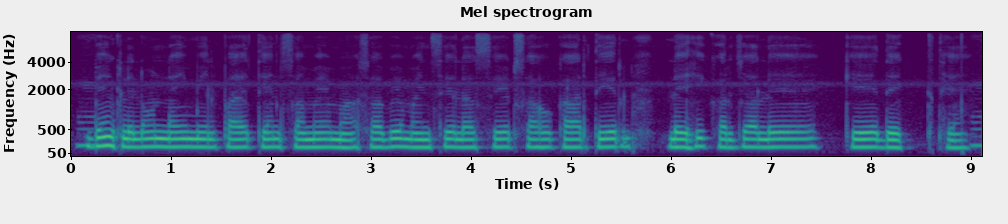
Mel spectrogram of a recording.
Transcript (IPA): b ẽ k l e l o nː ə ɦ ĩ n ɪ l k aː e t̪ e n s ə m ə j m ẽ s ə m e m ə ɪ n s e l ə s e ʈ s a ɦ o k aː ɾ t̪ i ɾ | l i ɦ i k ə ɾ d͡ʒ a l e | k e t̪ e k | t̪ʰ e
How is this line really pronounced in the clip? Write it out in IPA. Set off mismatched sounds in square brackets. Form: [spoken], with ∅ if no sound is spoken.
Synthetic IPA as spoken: b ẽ k l e l o nː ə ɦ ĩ [m] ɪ l [p] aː e t̪ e n s ə m ə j m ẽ s ə [b] e m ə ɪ n s e l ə s e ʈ s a ɦ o k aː ɾ t̪ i ɾ | l [e] ɦ i k ə ɾ d͡ʒ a l e | k e [d̪] e k | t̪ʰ e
